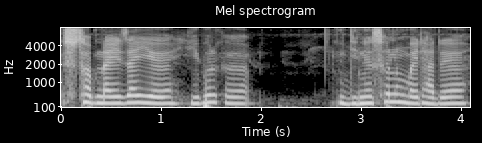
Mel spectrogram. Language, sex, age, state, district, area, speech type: Bodo, female, 18-30, Assam, Udalguri, urban, spontaneous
